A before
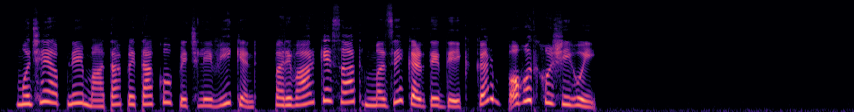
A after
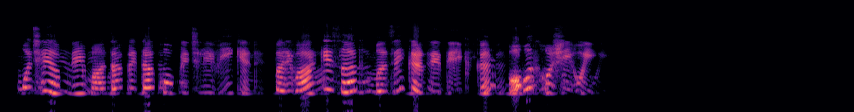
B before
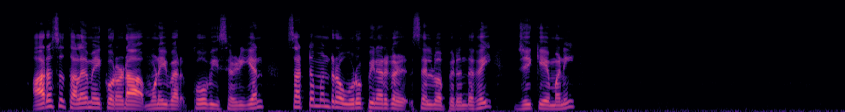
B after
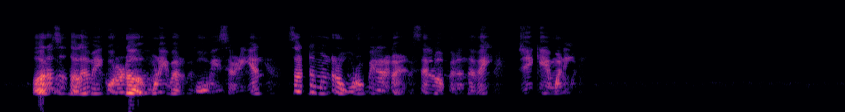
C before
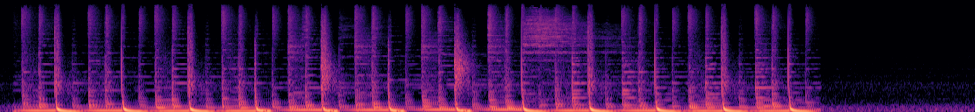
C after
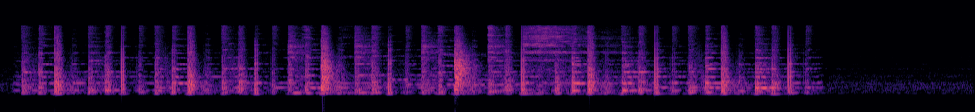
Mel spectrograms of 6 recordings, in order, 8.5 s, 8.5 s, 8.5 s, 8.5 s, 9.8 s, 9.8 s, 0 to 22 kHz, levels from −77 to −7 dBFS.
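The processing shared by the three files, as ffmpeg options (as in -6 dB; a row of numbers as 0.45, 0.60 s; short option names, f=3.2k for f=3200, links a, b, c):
-filter_complex "[0:a]flanger=delay=17:depth=7.4:speed=0.7,highshelf=f=3.1k:g=-11.5,afftfilt=real='re*between(b*sr/4096,660,8500)':imag='im*between(b*sr/4096,660,8500)':win_size=4096:overlap=0.75,asplit=2[a][b];[b]asoftclip=type=hard:threshold=-27.5dB,volume=-8dB[c];[a][c]amix=inputs=2:normalize=0,aecho=1:1:153:0.0708,volume=4dB"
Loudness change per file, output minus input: -3.5, 0.0, -8.5 LU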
